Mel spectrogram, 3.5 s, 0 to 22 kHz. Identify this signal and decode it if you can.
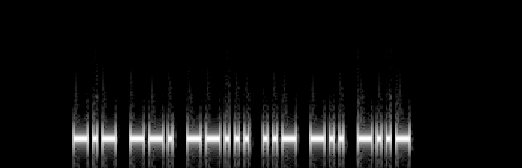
Morse code, heard as a keyed tone, about 38 wpm, 700 Hz. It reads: KG7UDX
